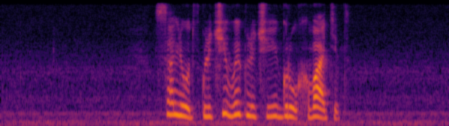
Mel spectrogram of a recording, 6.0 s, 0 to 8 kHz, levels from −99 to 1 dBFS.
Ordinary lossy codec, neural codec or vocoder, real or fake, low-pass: none; none; real; 7.2 kHz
